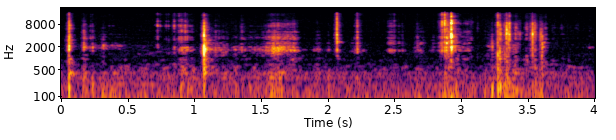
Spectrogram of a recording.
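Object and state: Bar of soap being carved.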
